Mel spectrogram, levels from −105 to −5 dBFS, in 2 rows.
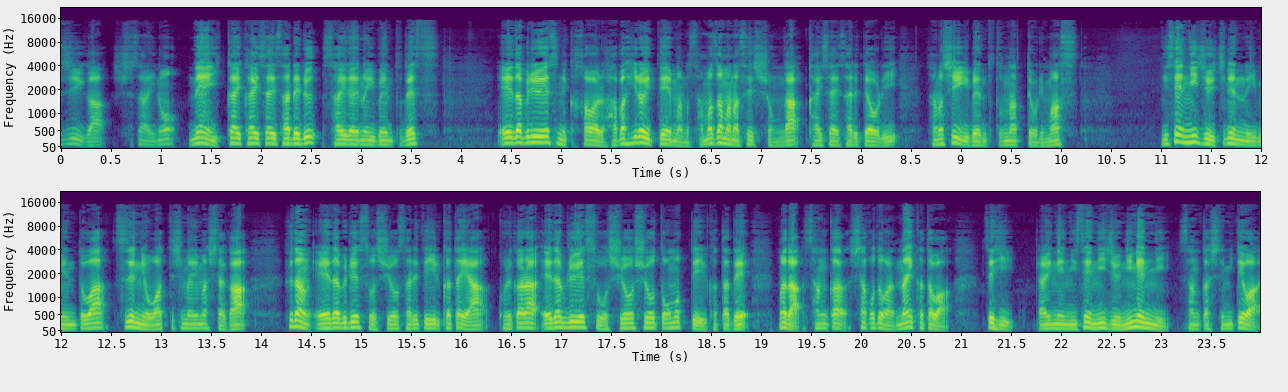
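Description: At 1.11 s the call software judges the microphone too quiet and raises the device's input volume in a single step, a microphone volume stepped up fault of about 7 dB. Because the boost is applied at the input, before any processing, the talker and the room noise both jump louder at the same instant, with no fade between the two levels. The speech leaps forward abruptly, and the background rises with it.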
